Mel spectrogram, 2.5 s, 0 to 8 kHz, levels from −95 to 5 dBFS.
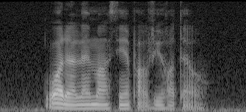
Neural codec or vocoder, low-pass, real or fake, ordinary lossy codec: none; none; real; none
